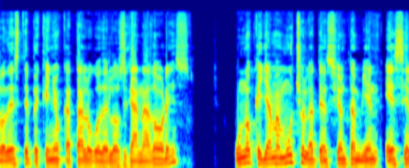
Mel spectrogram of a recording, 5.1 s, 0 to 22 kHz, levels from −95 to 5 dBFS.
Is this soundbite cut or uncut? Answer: uncut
